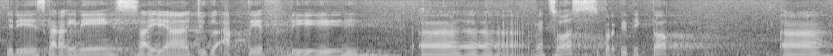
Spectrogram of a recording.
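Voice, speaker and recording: A man's voice: lowish voice, takes it slowly, a little mellow, soft background music. A man introduces himself at a debate, speaking hesitantly with many filler sounds. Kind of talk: self-introduction at a live debate. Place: large echoey hall. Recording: echoey hall with long reverb.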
